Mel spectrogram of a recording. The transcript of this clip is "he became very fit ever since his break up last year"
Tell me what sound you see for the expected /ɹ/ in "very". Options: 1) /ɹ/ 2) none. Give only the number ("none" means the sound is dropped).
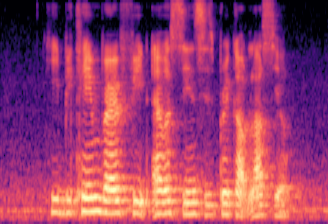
1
